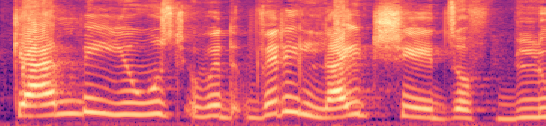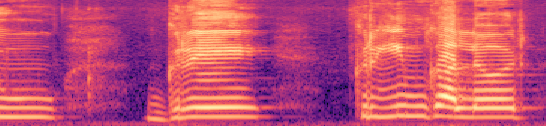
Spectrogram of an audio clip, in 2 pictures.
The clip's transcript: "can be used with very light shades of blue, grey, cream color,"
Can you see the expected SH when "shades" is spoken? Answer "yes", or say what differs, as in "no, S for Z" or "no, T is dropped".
yes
